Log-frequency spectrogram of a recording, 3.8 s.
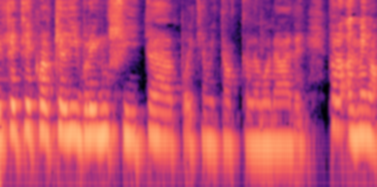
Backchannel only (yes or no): yes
